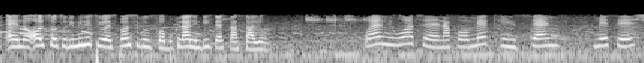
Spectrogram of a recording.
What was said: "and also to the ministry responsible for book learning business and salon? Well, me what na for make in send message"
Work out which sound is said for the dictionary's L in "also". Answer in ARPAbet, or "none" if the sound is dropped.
L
